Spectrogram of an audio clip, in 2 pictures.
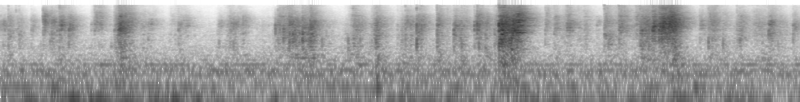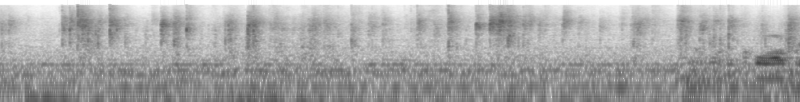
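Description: Foil wrapper of a trading card pack crinkling and tearing as it is pulled open by hand: a run of crackles, with two louder rips about two and a half and three and a half seconds in.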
